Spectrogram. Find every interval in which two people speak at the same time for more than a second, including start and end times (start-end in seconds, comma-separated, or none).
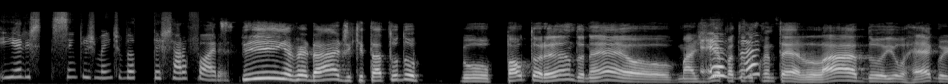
none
